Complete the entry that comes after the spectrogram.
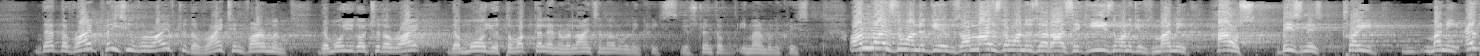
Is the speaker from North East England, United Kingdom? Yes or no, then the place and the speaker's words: no; Manchester, North West England, United Kingdom; I live in England. I'm from Manchester.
